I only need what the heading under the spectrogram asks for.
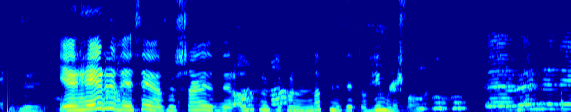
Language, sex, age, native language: Icelandic, other, 14, Icelandic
